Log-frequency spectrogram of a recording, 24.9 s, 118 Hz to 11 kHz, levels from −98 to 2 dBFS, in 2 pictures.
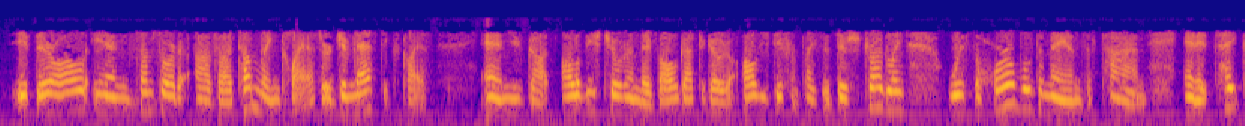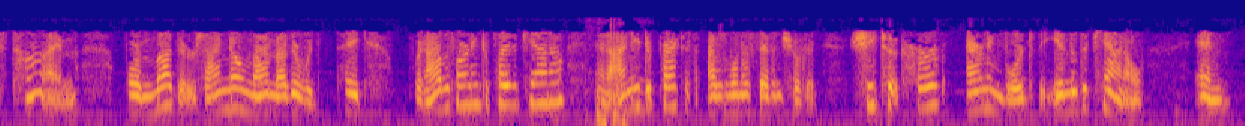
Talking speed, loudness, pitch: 195 wpm, -22 LUFS, 225 Hz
